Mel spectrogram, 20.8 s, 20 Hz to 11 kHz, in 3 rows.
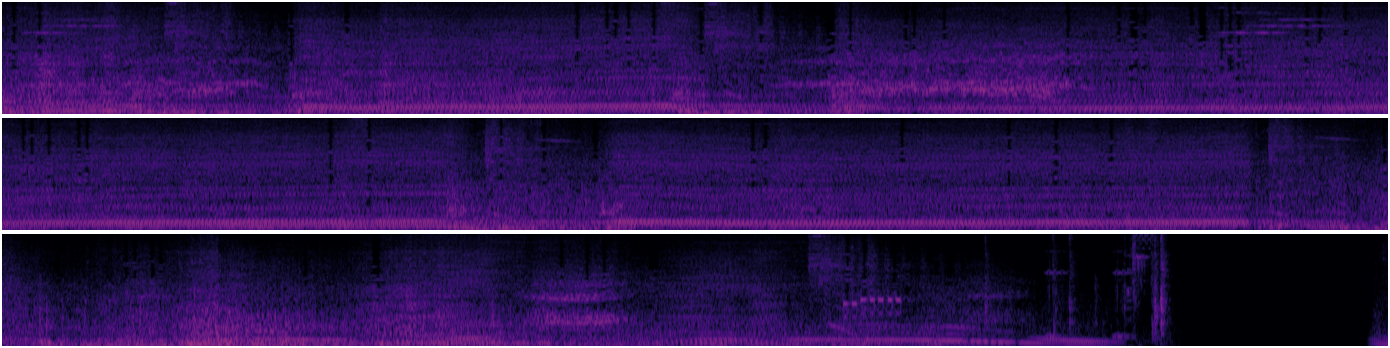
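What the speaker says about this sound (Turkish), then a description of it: "Şurada bir Drift var. Gidelim Drift yapalım." A game car drifts in Need for Speed Underground 2, its engine droning loud and steady with shifting pitch and tire screeches across the run, cutting out abruptly at the end.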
